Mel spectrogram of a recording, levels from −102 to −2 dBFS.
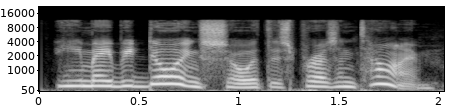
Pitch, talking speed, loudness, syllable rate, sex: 235 Hz, 265 wpm, -16 LUFS, 5.4 syllables/s, female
